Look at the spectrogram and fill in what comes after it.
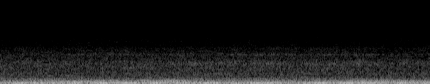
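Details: Husqvarna riding tractor after sitting all winter, engine at steady speed: loud raw low rumble with coarse flutter through a broken exhaust damaged over years; owner won't fix it, says it quiets over time; heads previously off, running good.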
